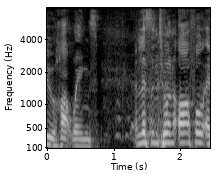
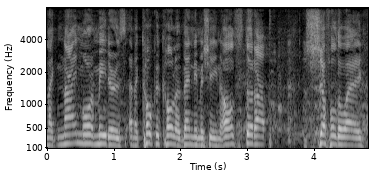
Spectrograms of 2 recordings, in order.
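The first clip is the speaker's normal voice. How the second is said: ordinary delivery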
